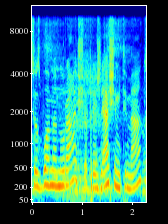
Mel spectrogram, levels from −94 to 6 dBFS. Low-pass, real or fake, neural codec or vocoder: 9.9 kHz; fake; vocoder, 22.05 kHz, 80 mel bands, WaveNeXt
